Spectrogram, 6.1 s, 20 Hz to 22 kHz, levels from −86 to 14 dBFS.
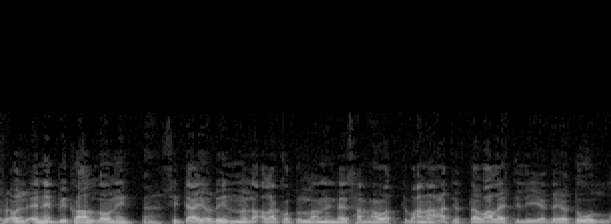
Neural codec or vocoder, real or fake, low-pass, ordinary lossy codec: vocoder, 48 kHz, 128 mel bands, Vocos; fake; 19.8 kHz; MP3, 48 kbps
